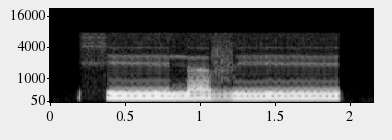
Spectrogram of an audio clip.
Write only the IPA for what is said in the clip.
x ɪː n̪ ɜ v ɪː

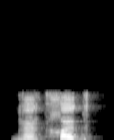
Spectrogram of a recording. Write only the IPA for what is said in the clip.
ɡ ɛ̃ k χ ɛ ɡ

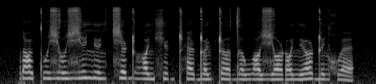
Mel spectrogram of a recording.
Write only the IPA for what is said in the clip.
ɾ ɑ tʷ ə ʑ ʊ ʑ ɪ lʲ ɔ lʲ t͡ɕ ə ɖʱ ɒ lʲ xʲ ɛ ɖ ʈʰ æ ɖ ʌ lʲ ʈ ʌ d ʌ w ɒ ʑ ɔ ɽ ɔ lʲ ɒ ɖ ə lʲ χʷ æ

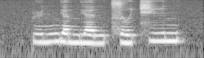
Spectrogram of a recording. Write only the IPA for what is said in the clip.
p y˧˥ n n̪ j ɛ˧ n̪ j ɛ˨˩ n t͡s ɹ̩˧˥ t͡ɕ i˥ n

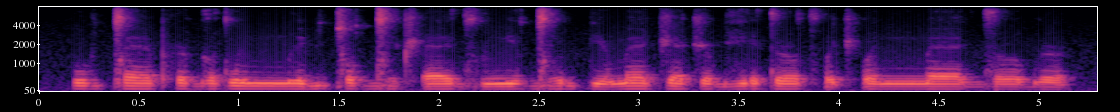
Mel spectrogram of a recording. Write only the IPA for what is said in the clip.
u ɡ ǀ ɛː pʰ ə˞ ɡ ɤ t w ɨ mː ɨ e̯ bʲ o ǀ o ɡ͡ǀ e t͡ʃʼ ɛː e̯ d͡z o̤ ɡ mʲ ɨ o̯ ɡ͡ǀ eː b pʲ ə˞ m ɛː t͡ʃ ɛ t͡ʃ ə˞ b vʲ ɨ ɾ e t ə˞ o̯ t͡sʼ ɤ t͡ʃʼ ɤ e̯ mː ɛː ɡ d͡z ɤː b ə˞

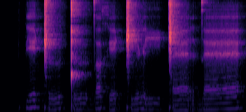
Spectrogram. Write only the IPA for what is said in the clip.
pʲ e˧˥˧ ǁ ɯː˩˥ ǃ ɯː˩˧˩ d̪ ʌ˧˥ x e˩˧˩ ǁ i˩˥ ɳ iː˩˧˩ ǁ ɛː˩˧˩ r d̪ ɛː˧˥

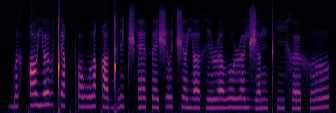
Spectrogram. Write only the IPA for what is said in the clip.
b ɐ x q ɔ j œ v ǃ ɛ q pʼ ɔ β ɤ q ɤ ɡ͡ǃ ɪ t͡ʃʰ ɛ θ ɛ ʃ ɤ t͡ʃ œ j ɐ x ɪ ɹ ɐ β o ɹ œ j ʒ ɐ ŋ tʰ i x œ x ɤ

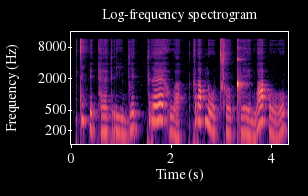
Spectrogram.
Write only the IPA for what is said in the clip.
t i˥˩ t̚ ʔ e˨˩ k̚ h ɛː˧ k r iː˨˩ m k l e˦˥ k̚ | k r ɛː˥˩ h u˨˩ a̯ | k r a˦˥ p̚ n oː˨˩ t̚ t͡ɕʰ ɤː˨˩ p̚ kʰ l eː˨˩ n w aː˥˩ p̚ ʔ oː˩˦

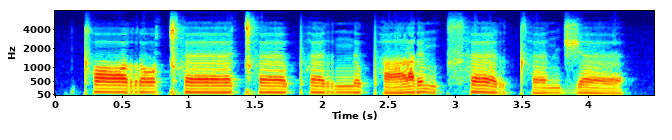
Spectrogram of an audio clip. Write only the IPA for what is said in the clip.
tʰ ɒː r ɔ ǀʰ ɜː ǀʰ ɜː pʰ ɜ r n ə pʰ a ɾ ə n t͡sʰ ɜ r tʰ ɜ n d͡ʒ ɜ

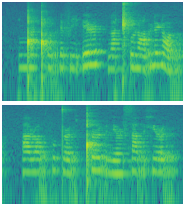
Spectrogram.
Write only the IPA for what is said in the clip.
ŋ͡ǃ ə˞ ǃʰ o r ɾ ɪ f i ʔ ɪ ɭ | ɳ a ǁʰ u ɳ ɑ r ɳ i ɳ ɒ r | a ɭ ɒ r f u t̪ ə˞ r ǃʰ ə˞ r lʲ ə˞ ɭ s a r xʲ ə˞ r

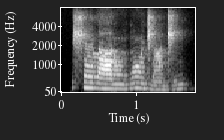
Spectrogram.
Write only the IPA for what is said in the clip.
ʃ ɛ̃˧ l a˨ ɾ ɔ̃˨ ɡ͡b ɔ̃˧ d͡ʒ ã˨ d͡ʒ i˨˦

